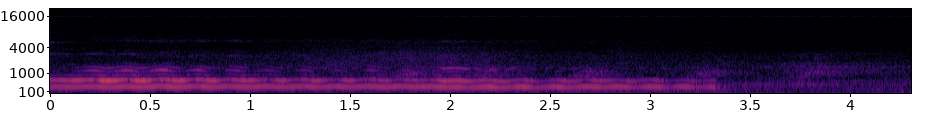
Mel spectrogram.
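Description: A woman's unaccompanied voice holding the song's long final note with a slow, even vibrato, the pitch sinking slightly, until it ends a little over three seconds in.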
